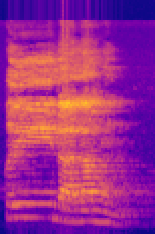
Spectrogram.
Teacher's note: قاف کو نیچے کی طرف دو حرکات کے برابر کھینچیں گے کیونکہ یا ساکن ہے، اور جب یا ساکن ہو اور اس سے ما قبل حرف زیر والا ہو کیونکہ قاف کے نیچے زیر ہے، اب قاف کو دو حرکات کے برابر نیچے کو کھینچیں گے۔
